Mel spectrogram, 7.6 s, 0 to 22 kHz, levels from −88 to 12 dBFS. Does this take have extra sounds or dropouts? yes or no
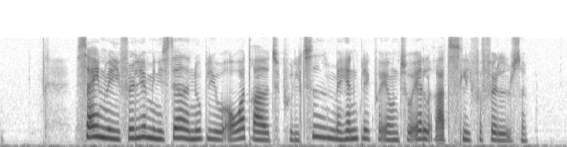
no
